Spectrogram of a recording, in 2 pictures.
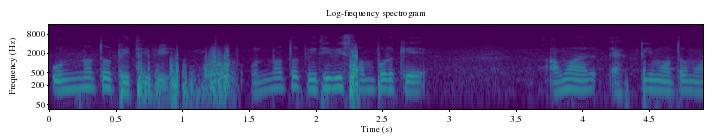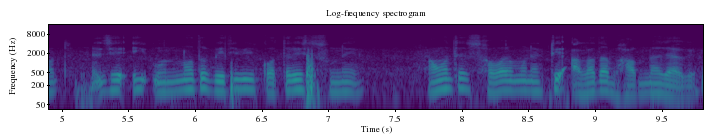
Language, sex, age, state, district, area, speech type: Bengali, male, 30-45, West Bengal, Purba Bardhaman, urban, spontaneous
